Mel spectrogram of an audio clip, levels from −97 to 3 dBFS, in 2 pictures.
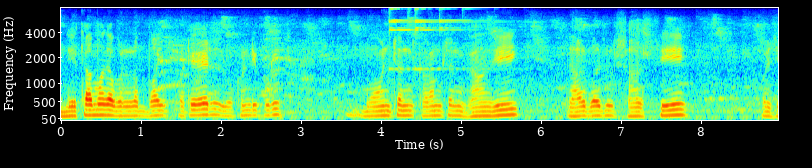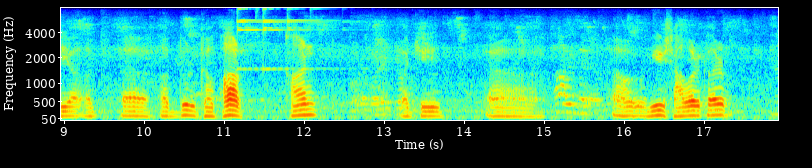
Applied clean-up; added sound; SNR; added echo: none; Doorbell; 18 dB; none.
